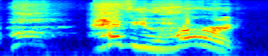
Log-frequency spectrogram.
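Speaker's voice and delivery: loud, slow, showy gossip. Retold or imitated. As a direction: play to the whole checkout line. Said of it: "not in my normal tone of voice, just a little louder".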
